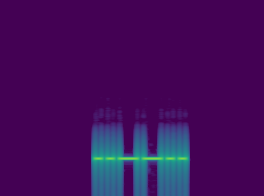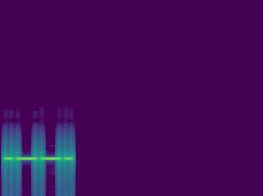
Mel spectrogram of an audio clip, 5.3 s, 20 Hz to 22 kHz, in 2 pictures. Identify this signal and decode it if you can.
Morse code, heard as a keyed tone, about 20 wpm, spaced as for 8 wpm, 700 Hz. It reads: ?P
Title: 151 Lesson 25d - Letter p - Two Characters 20wpm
